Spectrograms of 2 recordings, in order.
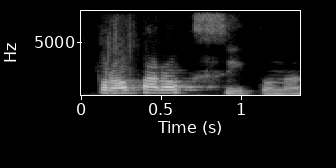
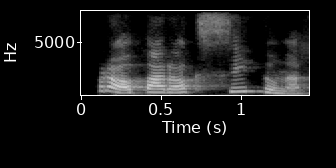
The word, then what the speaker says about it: proparoxítona: E quando percebemos e identificamos a sílaba tônica, novamente, pela própria presença do acento agudo, a gente já identifica que é a sílaba formada pelas letras X e I, não é?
